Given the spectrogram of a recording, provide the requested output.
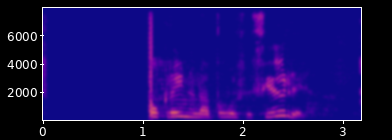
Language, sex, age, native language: Icelandic, male, 11, Icelandic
